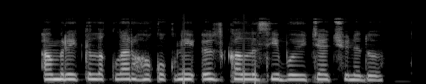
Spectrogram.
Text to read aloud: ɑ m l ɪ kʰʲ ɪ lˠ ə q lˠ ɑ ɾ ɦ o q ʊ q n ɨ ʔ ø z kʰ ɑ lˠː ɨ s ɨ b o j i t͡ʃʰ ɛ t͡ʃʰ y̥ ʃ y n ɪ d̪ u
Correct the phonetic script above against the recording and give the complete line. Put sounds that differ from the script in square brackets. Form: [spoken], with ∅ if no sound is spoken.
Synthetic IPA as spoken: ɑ m [ɾ] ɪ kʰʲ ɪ lˠ ə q lˠ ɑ ɾ ɦ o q ʊ q n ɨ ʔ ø z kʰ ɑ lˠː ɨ s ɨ b o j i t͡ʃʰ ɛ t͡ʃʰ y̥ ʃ y n ɪ d̪ u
